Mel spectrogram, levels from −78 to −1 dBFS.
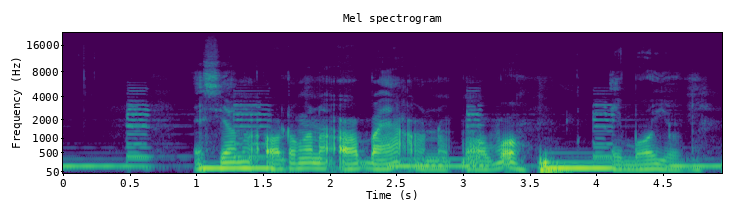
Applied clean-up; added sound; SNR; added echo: none; Electric guitar; 1 dB; none.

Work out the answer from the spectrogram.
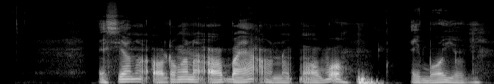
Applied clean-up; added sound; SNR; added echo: none; none; none; none.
